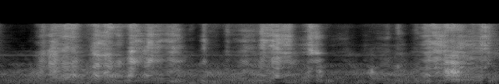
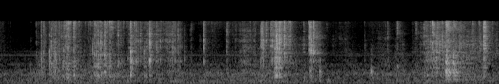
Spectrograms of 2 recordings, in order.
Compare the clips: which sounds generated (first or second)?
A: first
